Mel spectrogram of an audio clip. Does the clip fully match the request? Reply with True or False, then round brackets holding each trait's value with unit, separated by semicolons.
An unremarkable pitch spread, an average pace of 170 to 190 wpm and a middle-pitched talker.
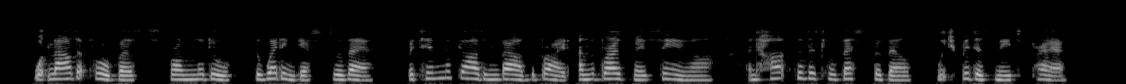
False (3.3 semitones; 185 wpm; 225 Hz)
